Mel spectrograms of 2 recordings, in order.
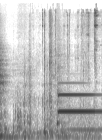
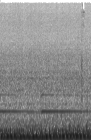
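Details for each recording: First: Fox Body Mustang with an upgraded high-torque mini starter: a steady starter whine keeps singing after the engine catches and lingers over the idle; starter hanging engaged, from a wrongly run jumper loop from the solenoid to the starter motor. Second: Fox Body Mustang on jack stands after upgrading to a high-torque mini starter rewired the Ford way: engine fires and runs with an even, low rumble, no grinding or lingering starter whine after it catches; starter not hanging, disengages normally.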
